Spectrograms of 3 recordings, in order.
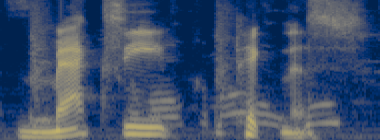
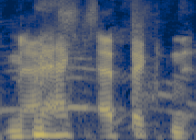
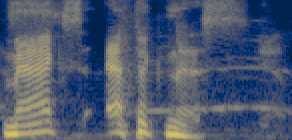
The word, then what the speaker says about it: Maxepicness: but his name is DJ name, turntable name, Maxi Pickness. I probably said that wrong. You can correct me real quick. So it's actually pronounced Max Epicness. Max Epicness.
